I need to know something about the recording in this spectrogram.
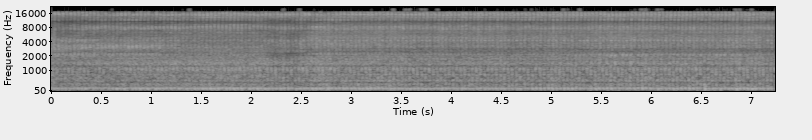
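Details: VW Jetta MK6 2.0T TSI at idle just after a high-pressure fuel pump replacement; it previously struggled to start or stay running, worse in cold: smooth, even idle, steady low tone, soft ticking, no misses or surging; no leaks; healthy.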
